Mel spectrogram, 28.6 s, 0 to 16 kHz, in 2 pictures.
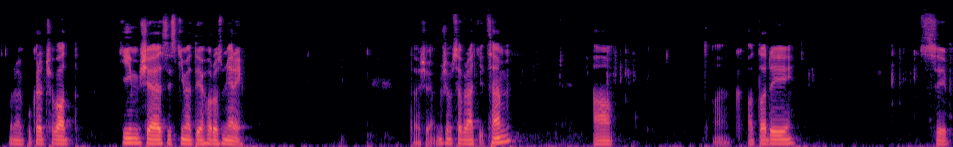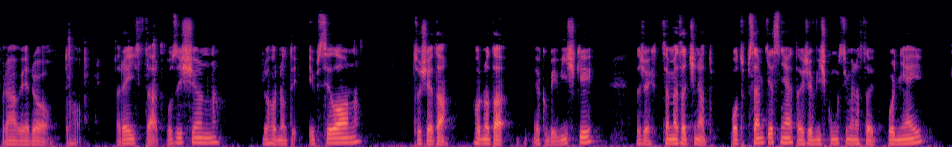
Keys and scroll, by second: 9.2 r, 9.9 BackSpace, 13.5 r, 14.3 BackSpace, 15.4 a, 15.7 z, 16.5 Down, 16.7 Return, 17.2 ., 19.7 Return, 20.5 space.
